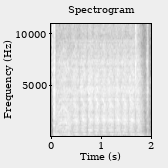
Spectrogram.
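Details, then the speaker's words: 2011 GMC Sierra, no-crank after owner pulled a fuse over backup lights staying on: starter cranks steadily about two seconds without firing, RPM signal present but no fuel pump heard; cause unconfirmed. "let's watch the tack got an RPM signal I didn't hear the fuel pump run"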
